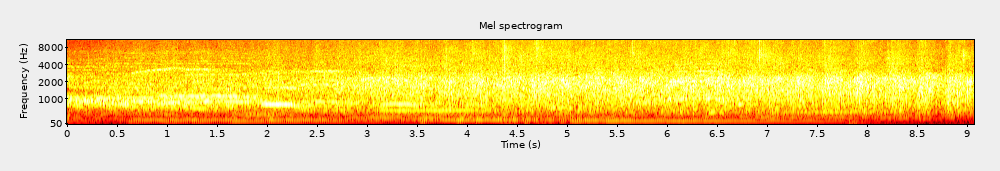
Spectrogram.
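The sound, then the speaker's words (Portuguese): A church audience bursts into sustained applause and cheering for God, steady dense clapping with scattered whoops and shouted voices rising over it, loud and continuous throughout. “Aplauda Ele.”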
